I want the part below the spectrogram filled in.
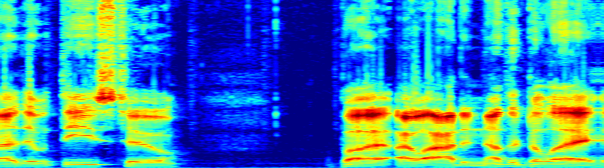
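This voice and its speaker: Bright and sharp in tone, a man's fairly low voice moves at a moderate pace with monotone, flat intonation. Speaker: music producer and rapper. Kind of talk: tutorial. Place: home room.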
